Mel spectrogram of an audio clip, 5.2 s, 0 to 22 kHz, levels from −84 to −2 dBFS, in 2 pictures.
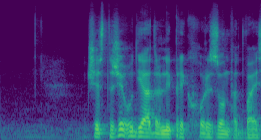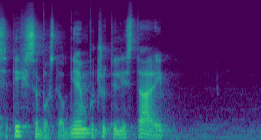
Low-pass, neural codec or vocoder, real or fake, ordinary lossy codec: none; codec, 44.1 kHz, 7.8 kbps, DAC; fake; none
